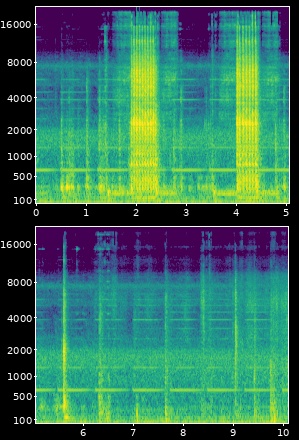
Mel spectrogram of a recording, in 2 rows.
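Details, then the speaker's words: 41-year-old Porsche 944 with the ground cable unhooked: two short buzzy bursts about two seconds apart, no steady cranking rhythm; starter fails to crank because of a poor ground. "yep we got a Pok ground we got a poor Ground"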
